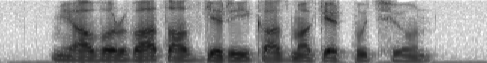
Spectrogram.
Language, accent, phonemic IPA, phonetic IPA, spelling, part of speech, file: Armenian, Eastern Armenian, /miɑvoɾˈvɑt͡s ɑzɡeˈɾi kɑzmɑkeɾpuˈtʰjun/, [mi(j)ɑvoɾvɑ́t͡s ɑzɡeɾí kɑzmɑkeɾput͡sʰjún], Միավորված ազգերի կազմակերպություն, proper noun, Hy-Միավորված ազգերի կազմակերպություն.ogg
- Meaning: United Nations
